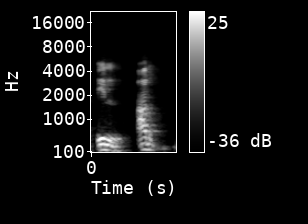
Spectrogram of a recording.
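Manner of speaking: "fil ard" with an abruptly stopped ending; wrong short "ard"; cut-off dhad. Shown as a demonstration. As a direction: stop the sound dead at the end of "ard". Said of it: "Tidak langsung syiddah diputus ard".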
